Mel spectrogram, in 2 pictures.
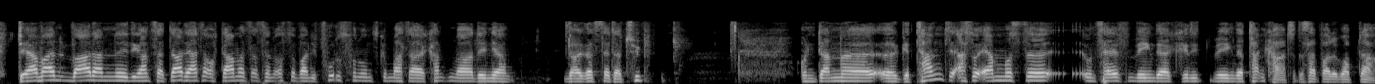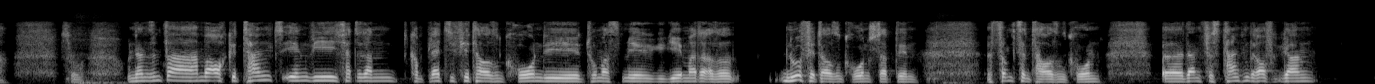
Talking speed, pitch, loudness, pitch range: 190 wpm, 155 Hz, -22 LUFS, 140-175 Hz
